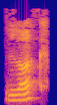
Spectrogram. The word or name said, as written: LOOK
